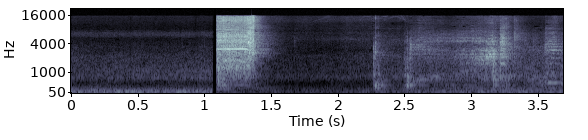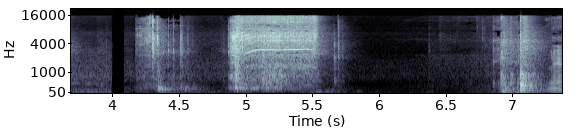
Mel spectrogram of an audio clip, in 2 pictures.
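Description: A power drill removing bolts from a Stihl BR550 backpack blower, heard as several short, close whirring bursts separated by brief pauses, with small clicks and handling sounds between them.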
